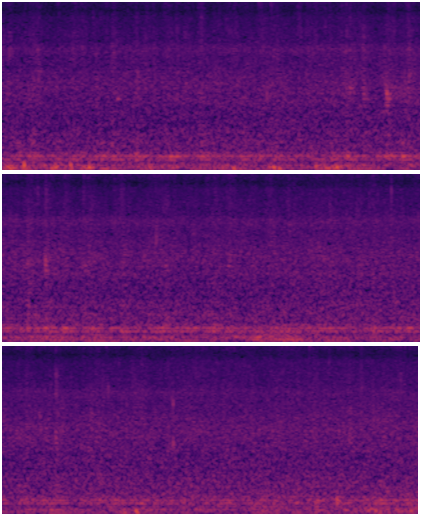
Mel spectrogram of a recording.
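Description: Steady rain falling, with scattered drops ticking and a faint steady hum underneath.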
